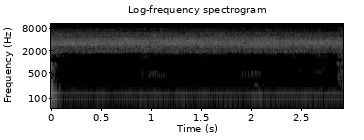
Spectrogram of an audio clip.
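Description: A steady, continuous hiss of an apartment radiator's steam release valve letting off built-up pressure, unbroken for the whole stretch, with a faint low hum beneath it and no voices.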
